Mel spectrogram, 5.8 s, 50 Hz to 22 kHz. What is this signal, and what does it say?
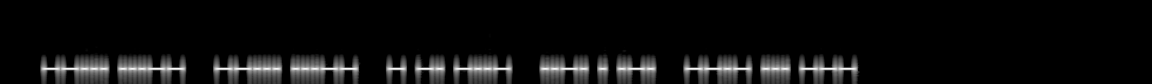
Morse code, heard as a keyed tone, about 50 wpm, 700 Hz. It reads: 73 73 TNX FER QSO
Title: Common QSO Phrases Encore 50wpm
